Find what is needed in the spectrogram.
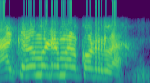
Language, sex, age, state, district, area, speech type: Kannada, male, 45-60, Karnataka, Belgaum, rural, conversation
